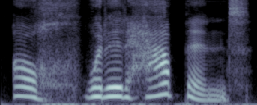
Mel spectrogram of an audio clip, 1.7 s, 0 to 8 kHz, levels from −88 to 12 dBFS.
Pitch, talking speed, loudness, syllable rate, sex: 225 Hz, 140 wpm, -17 LUFS, 3.9 syllables/s, female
